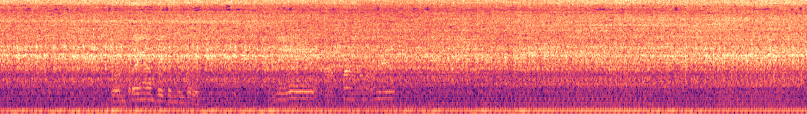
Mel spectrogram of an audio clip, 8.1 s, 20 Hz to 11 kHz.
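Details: 2012 Kawasaki Ninja 250 carburetor Special Edition twin, 2,000 km, original engine: strong steady low throb at idle, no ticking, knocking or misfire; runs clean and even.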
